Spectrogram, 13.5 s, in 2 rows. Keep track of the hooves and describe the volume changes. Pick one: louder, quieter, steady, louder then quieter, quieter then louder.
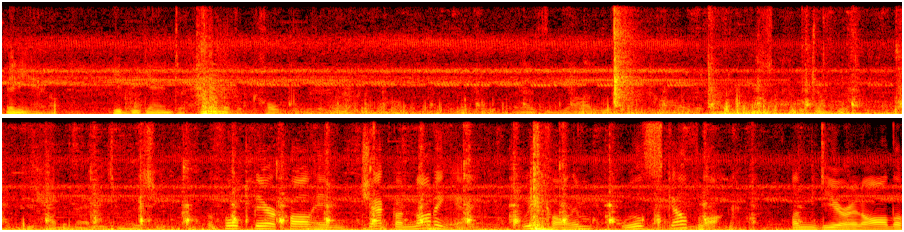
louder.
